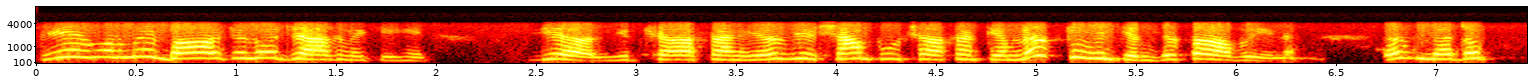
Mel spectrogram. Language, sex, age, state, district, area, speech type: Kashmiri, female, 60+, Jammu and Kashmir, Srinagar, urban, conversation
